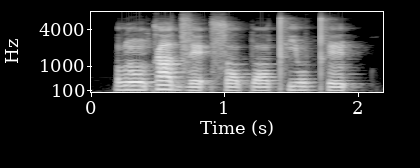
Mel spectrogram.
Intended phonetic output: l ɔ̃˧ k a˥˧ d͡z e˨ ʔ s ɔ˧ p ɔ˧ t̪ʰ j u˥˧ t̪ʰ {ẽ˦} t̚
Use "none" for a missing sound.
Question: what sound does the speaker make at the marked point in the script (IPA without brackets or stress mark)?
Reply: ẽ˦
